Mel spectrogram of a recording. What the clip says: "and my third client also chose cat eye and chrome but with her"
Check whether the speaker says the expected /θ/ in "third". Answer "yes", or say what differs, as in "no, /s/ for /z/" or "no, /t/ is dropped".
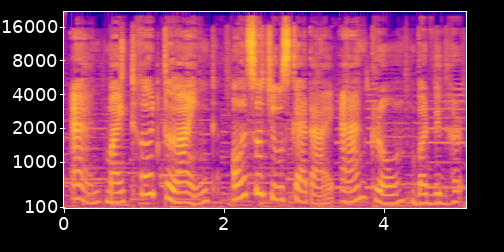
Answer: no, /t/ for /θ/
